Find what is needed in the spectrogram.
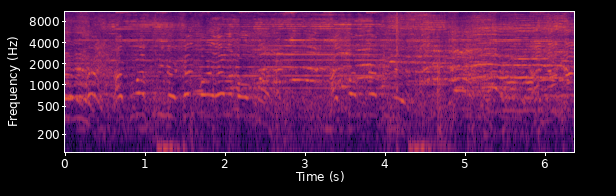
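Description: Traditional Muay Thai ring music: a wavering, bending melody on the Thai oboe (pi java), with a low drum beat about every three seconds and small cymbals over a crowd's murmur.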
